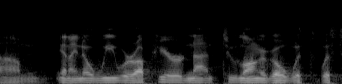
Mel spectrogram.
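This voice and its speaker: With an Upper Midwest accent, a man speaks in a very deep, low voice and fairly even intonation. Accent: Upper Midwest American. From Michigan, Lapeer County. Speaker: county sheriff. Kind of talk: public talk. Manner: loud; blunt.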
